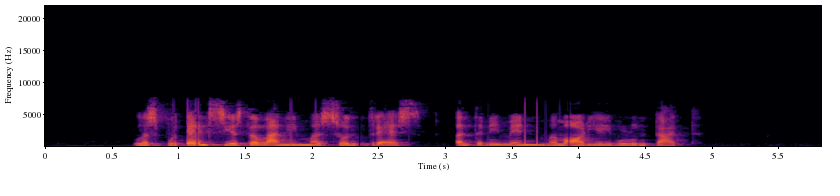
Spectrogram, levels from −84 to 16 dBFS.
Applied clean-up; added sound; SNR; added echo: none; none; none; none.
